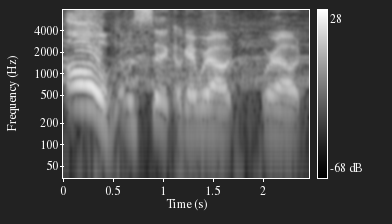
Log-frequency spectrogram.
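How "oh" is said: high, loud cry of amazement; startled whoop. Real, not acted. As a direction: burst out with a big shocked oh. Narrow game escape.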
